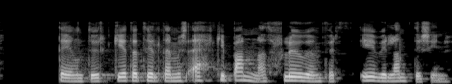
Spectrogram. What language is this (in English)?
Icelandic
